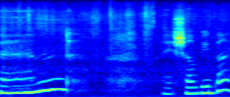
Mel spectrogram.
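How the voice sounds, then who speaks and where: Quiet, mumbling speech comes at a very slow pace. Noticeable background noise runs underneath. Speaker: crochet tutorial maker. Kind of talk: casual tutorial talk.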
